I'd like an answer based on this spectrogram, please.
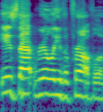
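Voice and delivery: normal talking voice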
